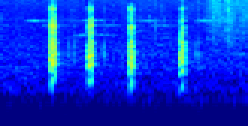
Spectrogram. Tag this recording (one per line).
animal
buck
Chicken
farm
